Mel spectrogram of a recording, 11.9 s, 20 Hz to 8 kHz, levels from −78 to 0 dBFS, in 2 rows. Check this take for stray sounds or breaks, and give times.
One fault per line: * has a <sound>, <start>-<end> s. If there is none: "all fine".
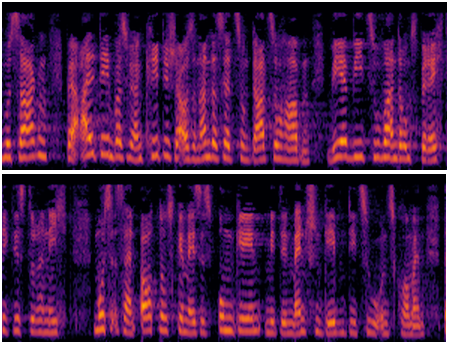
all fine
